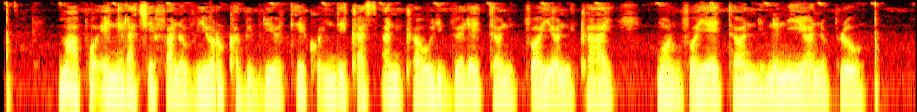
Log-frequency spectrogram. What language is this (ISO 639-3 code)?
epo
